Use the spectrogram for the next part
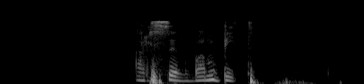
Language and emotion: Russian, angry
